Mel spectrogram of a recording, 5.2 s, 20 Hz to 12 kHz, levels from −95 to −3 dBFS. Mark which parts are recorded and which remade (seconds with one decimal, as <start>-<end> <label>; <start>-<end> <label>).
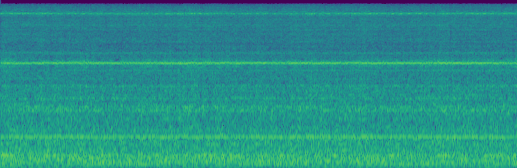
0.0-5.2 remade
